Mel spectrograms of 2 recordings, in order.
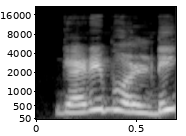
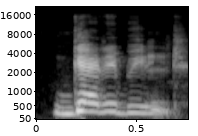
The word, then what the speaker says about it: গ্যারিবল্ডি: ওকে তারপরের প্রশ্ন জোসেফি গ্যারিবল্ডি কে ছিলেন জোসেফ গ্যারিবল্ডি ছিলেন ইটালির জাতীয়তাবাদী নেতা লাল কোর্তা বাহিনী কে গঠন করে এর উত্তর গ্যারিবিল্ড বা গ্যারিবিল্ড নয় গ্যারিবল্ডি ঠিক আছে আধুনিক ইটালির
